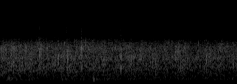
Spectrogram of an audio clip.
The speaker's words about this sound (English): Can you clap your hands unto Jesus for this great miracle?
